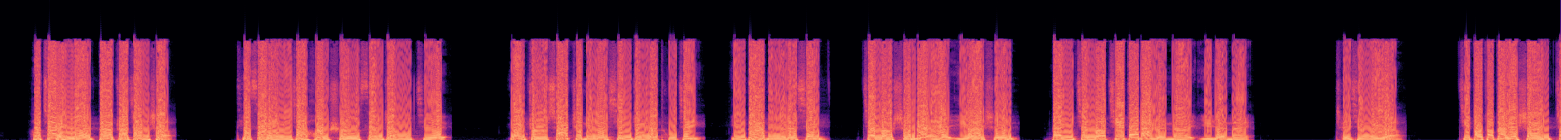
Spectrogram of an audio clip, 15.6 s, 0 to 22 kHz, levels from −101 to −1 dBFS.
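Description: Throughout the speech, a gain stage pushed the signal about 11 dB past full scale and let it wrap instead of limiting, a clear case of integer overflow. Several percent of samples jump to the opposite extreme, so the peaks break into harsh, violent cracks far sharper than clipping.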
